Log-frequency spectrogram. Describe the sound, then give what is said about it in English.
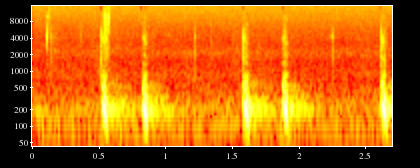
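A soft, low heartbeat rhythm made with the voice by forcing air back into the throat, paired thumps repeating steadily, muffled with no other sounds around it; a subtle vocal percussion heartbeat for the background of a song as it fades out. “then I put in just like a little really subtle heartbeat that's kind of going in the background as the block is fading out and the soloist is singing the last few lines.”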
